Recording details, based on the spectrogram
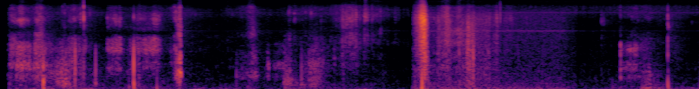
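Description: A Siamese cat chewing lettuce, with soft, irregular crunching and clicking bites.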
